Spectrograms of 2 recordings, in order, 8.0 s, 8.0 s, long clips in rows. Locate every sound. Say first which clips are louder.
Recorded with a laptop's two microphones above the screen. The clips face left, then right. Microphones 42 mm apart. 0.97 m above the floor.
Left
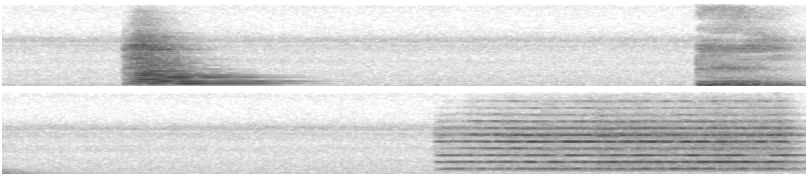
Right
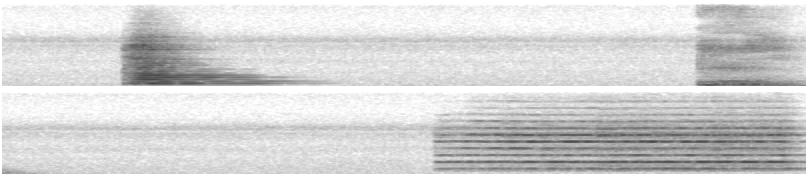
0.6 s a violin: even; 15° right (ahead or behind), 0.9 m
3.5 s a cough: left 4 dB; 60° left (ahead or behind), 1.6 m
6.2 s a violin: right 1 dB; 20° right (ahead or behind), 0.6 m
